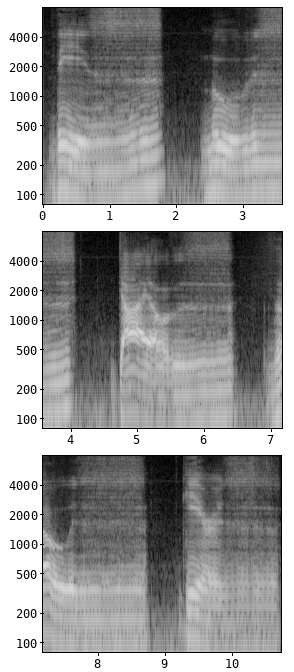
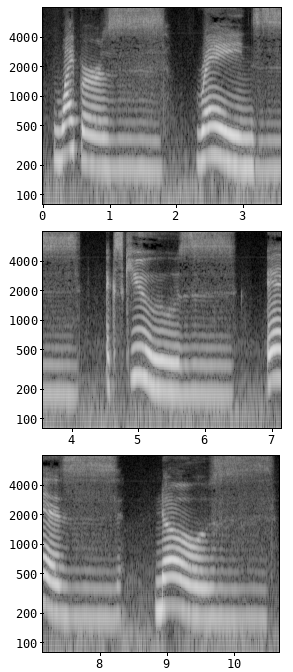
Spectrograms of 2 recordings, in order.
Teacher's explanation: feel a smooth, strong vibration in the teeth and in the front of the tongue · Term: Z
